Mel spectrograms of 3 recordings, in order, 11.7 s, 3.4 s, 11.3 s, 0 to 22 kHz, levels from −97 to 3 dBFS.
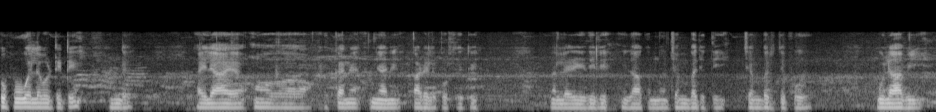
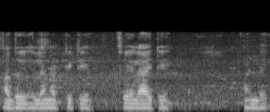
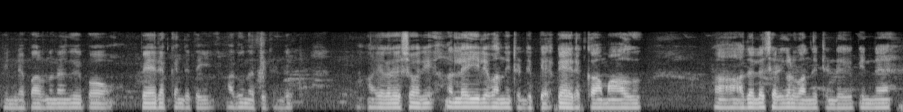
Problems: background sounds at intervals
